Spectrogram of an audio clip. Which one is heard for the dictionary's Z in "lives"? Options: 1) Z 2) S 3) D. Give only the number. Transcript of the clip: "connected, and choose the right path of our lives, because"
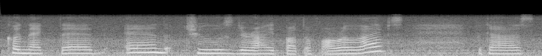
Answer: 2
